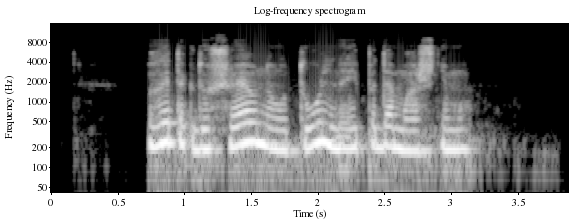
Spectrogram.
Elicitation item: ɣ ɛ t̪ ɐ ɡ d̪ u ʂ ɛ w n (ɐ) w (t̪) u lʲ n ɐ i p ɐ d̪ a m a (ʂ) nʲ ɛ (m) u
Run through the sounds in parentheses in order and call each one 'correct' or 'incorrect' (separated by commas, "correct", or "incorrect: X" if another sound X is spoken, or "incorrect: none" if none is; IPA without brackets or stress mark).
correct, correct, correct, correct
